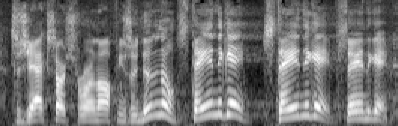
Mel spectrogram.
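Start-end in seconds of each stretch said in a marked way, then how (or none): 1.2-3.3 high, insistent, repeated order; urgent urging. Retold or imitated. Coach stops Jack running off, urgent urging. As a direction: wave him back in, voice pitched up. Coach urges player back in.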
